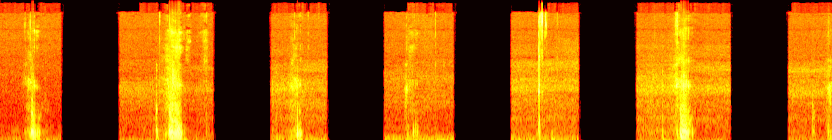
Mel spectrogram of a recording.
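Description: Seven short, abrupt gulping sounds about one second apart, each cut off sharply: repeated hiccups.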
